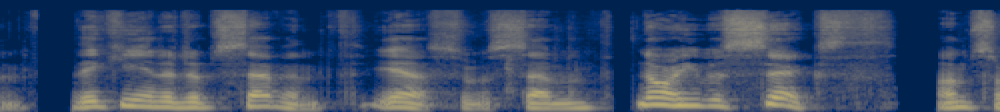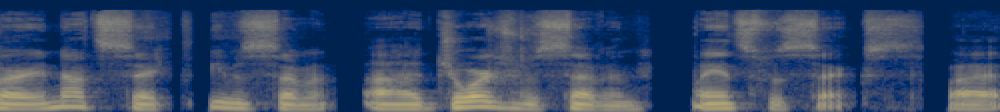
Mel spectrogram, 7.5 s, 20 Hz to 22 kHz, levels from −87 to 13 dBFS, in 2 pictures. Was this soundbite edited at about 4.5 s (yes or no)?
no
